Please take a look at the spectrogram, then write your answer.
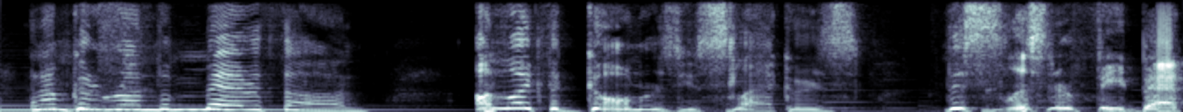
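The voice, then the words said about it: Awful imitation of another person's voice. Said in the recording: “that impression ... it was awful”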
